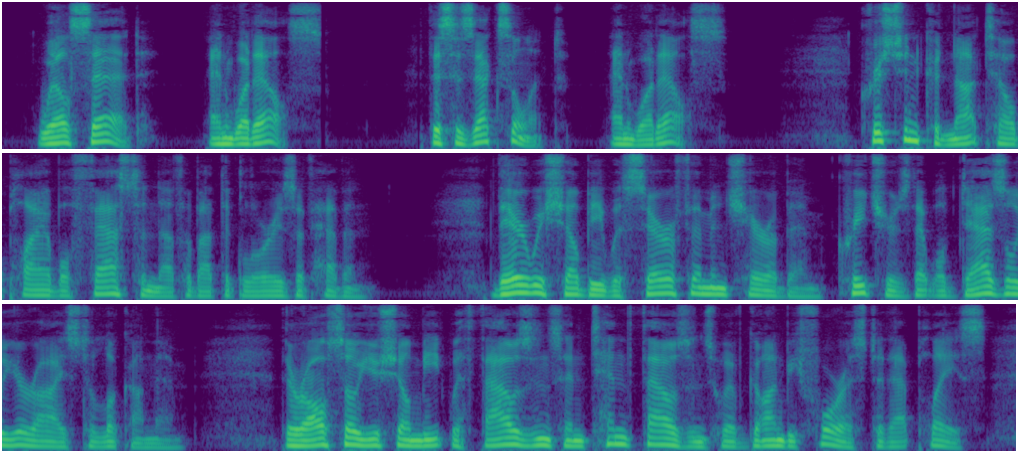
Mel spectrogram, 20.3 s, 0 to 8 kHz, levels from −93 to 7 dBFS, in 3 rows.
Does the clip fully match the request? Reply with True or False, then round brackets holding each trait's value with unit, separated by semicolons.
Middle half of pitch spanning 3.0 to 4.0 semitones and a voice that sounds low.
False (5.1 semitones; 115 Hz)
